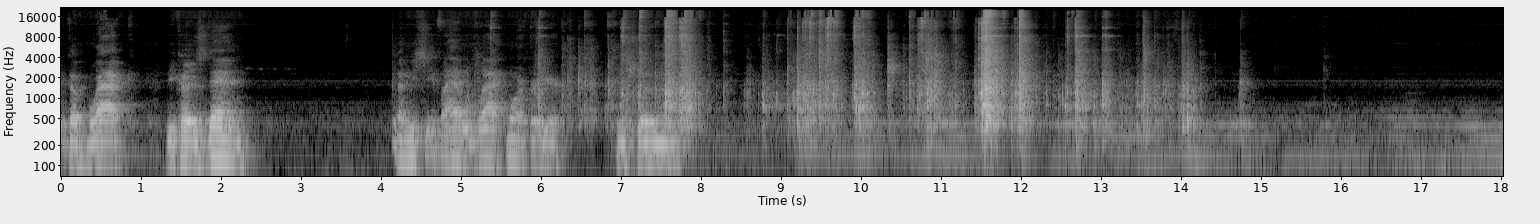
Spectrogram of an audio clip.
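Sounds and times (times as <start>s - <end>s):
faint hum: 0.0s - 18.0s
hands rummaging small objects: 5.0s - 14.4s.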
